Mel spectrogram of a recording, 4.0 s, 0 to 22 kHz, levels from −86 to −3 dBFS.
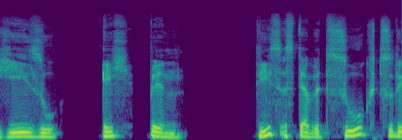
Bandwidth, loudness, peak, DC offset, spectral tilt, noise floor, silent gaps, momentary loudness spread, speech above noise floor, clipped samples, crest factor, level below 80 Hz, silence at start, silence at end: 13.5 kHz; -20 LUFS; -2 dBFS; under 0.1%; -6.5 dB/octave; under -90 dBFS; 0.64-0.99 s, 1.34-1.47 s, 1.89-2.53 s; 6 LU; over 71 dB; under 0.1%; 18 dB; -50 dBFS; 0 s; 0 s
